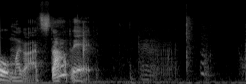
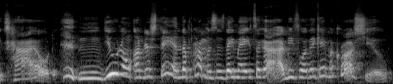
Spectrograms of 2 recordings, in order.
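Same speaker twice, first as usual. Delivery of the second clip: ordinary delivery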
